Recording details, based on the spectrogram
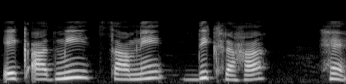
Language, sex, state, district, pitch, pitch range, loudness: Hindi, female, Himachal Pradesh, Shimla, 255 Hz, 235-295 Hz, -15 LUFS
